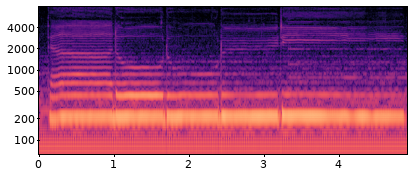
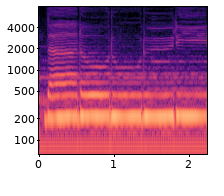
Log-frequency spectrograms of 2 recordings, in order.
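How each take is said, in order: First: The syllables are spoken a little faster. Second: The syllables are spoken at a quick pace. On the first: "Noem ietsje sneller"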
